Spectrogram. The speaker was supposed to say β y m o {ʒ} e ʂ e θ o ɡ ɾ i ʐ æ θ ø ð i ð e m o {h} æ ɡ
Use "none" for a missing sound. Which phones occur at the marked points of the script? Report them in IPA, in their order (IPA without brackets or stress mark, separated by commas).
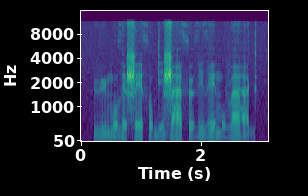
ð, β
